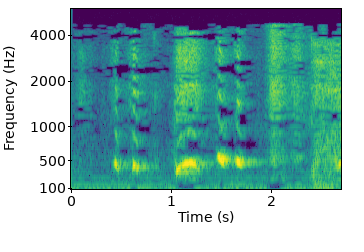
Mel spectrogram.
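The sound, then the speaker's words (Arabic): A person cries in the night, with broken sobbing whimpers in short, uneven bursts of wavering, moderately loud voice and small catches of breath between them. “ده صوت حد بيعيط.”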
